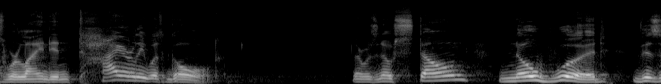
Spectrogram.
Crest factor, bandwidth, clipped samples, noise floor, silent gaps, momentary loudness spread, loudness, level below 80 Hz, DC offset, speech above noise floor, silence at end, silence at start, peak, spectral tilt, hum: 20 dB; 13 kHz; under 0.1%; -72 dBFS; none; 18 LU; -24 LUFS; -70 dBFS; under 0.1%; 48 dB; 0 s; 0 s; -4 dBFS; -6 dB/octave; none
